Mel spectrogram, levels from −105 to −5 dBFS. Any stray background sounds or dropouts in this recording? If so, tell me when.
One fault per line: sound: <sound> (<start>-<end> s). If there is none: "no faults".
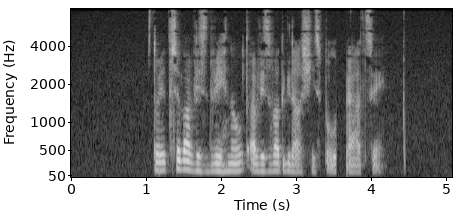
sound: dropout (3.5-3.7 s)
